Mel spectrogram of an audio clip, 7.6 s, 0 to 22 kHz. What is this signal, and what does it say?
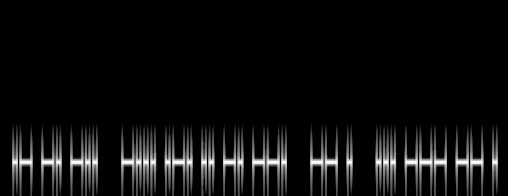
Morse code, heard as a keyed tone, about 22 wpm, 700 Hz. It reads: AND BRING ME SOME
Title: Sentences from Top 1200 Words 22wpm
